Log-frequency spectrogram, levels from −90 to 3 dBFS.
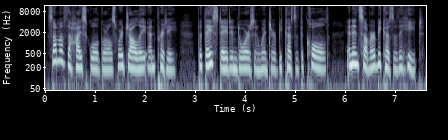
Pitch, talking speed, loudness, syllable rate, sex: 195 Hz, 205 wpm, -20 LUFS, 5.4 syllables/s, female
